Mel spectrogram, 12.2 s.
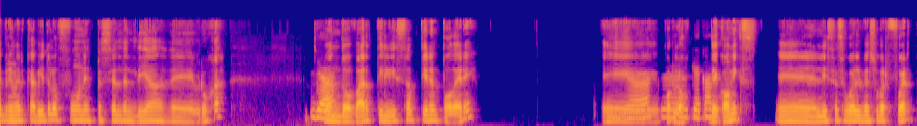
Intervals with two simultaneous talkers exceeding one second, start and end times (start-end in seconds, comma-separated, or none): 8.3-9.6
